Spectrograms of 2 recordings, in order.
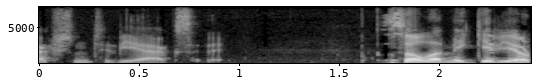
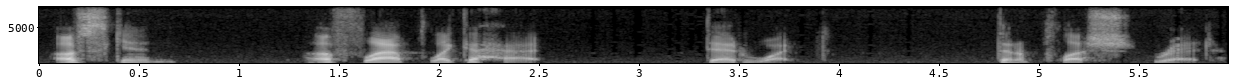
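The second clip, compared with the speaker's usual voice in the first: measured poetry recitation; poem reading; 3 semitones lower than usual. Acted. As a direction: read the lines out, letting each image land. Reads the poem aloud.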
